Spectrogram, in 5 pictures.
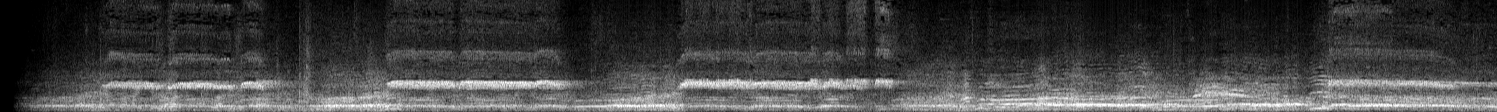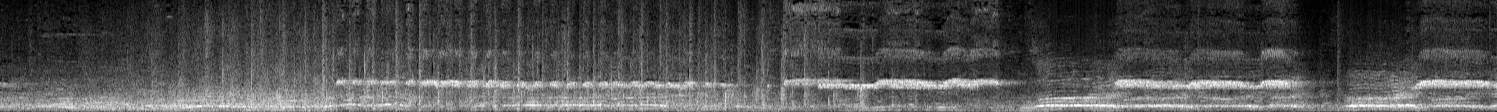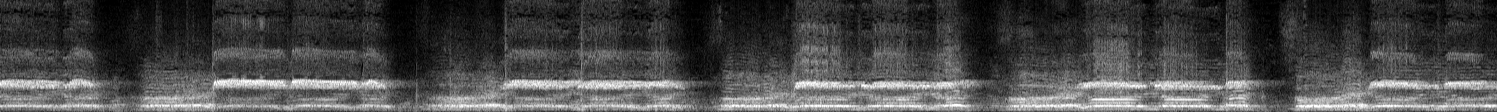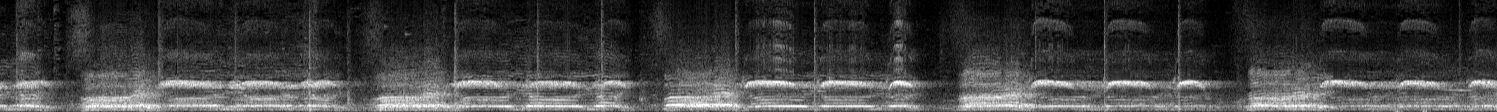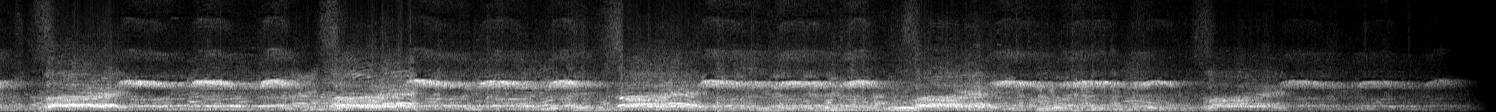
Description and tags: A recording made during the Tennjin festival in Osaka Japan. Men carrying a large heavy cart during a procession.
